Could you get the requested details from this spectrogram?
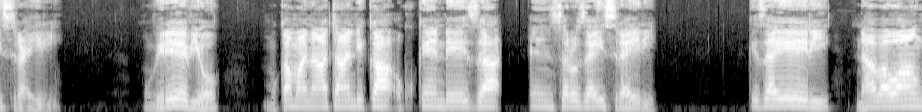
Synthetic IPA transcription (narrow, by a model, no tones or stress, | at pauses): siɾa̰ḭɾḭ | muβiɾeːβjo̞ | mukamanaːtaːndikaʔoku̥ke̞ːnde̞za | ensalo̞zaisiɾaiɾi | kezaje̞ːɾi | naːβawaːŋ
